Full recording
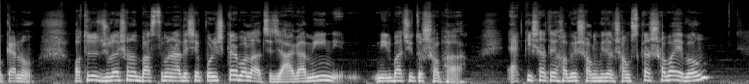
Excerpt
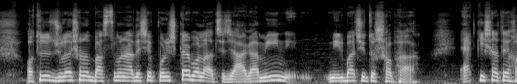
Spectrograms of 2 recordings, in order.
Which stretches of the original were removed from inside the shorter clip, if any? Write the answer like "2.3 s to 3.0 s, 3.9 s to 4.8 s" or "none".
none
